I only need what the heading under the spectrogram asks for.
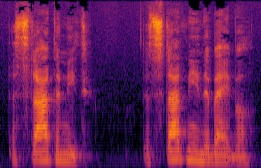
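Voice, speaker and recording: A woman's voice: deep voice, moderate pace, close to an everyday voice. A woman voicing a brutal male police captain who barks threats and orders. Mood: shouting. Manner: harsh, barking threats.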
